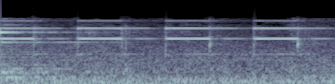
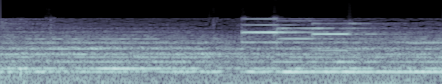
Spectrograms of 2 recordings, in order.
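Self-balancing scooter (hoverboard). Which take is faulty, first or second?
first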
